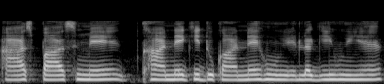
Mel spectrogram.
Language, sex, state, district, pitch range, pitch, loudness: Hindi, female, Uttar Pradesh, Lucknow, 215-230 Hz, 225 Hz, -16 LUFS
